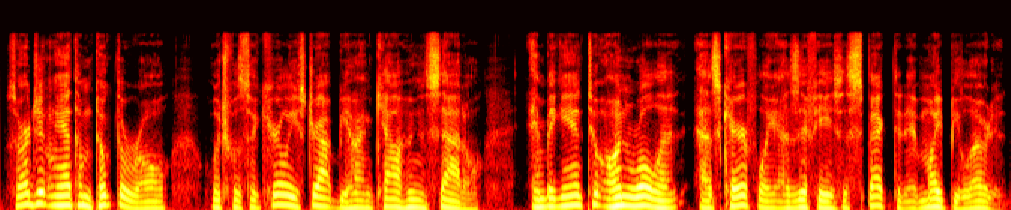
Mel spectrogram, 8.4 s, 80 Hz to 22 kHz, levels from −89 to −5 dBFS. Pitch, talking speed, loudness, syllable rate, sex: 145 Hz, 190 wpm, -18 LUFS, 5.9 syllables/s, male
